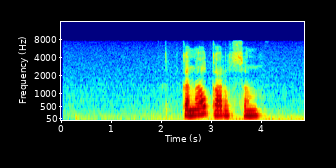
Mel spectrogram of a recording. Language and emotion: Russian, sad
